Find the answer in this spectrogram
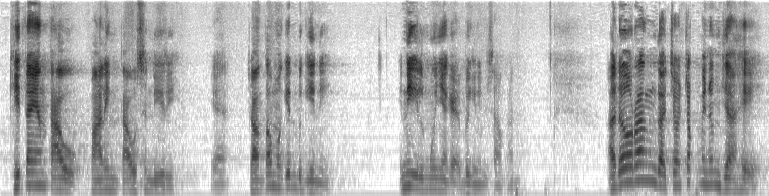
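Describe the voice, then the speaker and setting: A man's voice: medium pitch, fairly bright tone. A middle-aged man giving a casual religious health talk to an audience, chatty and laughing often. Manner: chatty, laughs often, uses Islamic phrases. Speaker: preacher and health speaker. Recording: long hall reverb.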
